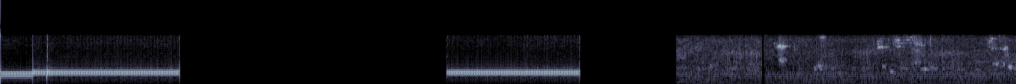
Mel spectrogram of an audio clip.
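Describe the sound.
Two long, steady mid-pitched telephone tones, each about two seconds, sound during a call transfer with a long silence between them. A noisy open line with hiss and faint clicks then takes over.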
